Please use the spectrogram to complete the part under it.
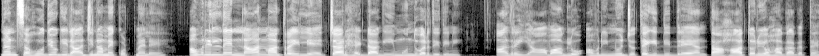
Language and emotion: Kannada, sad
